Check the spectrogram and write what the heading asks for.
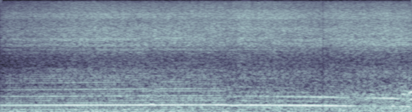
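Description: Single-cylinder motorcycle engine pulling at steady revs in fourth gear while riding, over road and wind noise. The engine note eases slightly lower near the end.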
